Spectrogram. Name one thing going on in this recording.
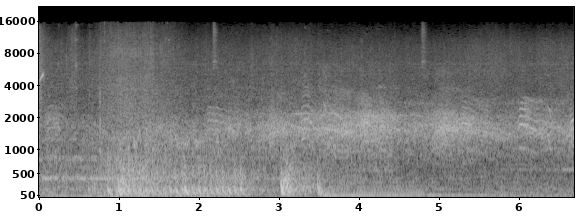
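A flock of birds takes off with a burst of flapping wings.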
